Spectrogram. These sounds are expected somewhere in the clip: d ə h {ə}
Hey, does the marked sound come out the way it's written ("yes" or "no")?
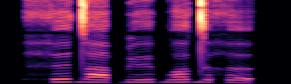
yes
